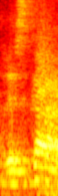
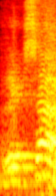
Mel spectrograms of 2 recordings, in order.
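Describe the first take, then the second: First: The word is said with the sounds swapped to 'sk'. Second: The word is said with the plain 'ksh' order.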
